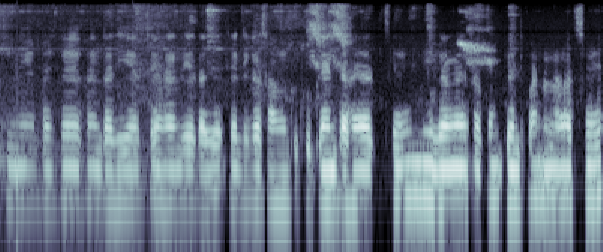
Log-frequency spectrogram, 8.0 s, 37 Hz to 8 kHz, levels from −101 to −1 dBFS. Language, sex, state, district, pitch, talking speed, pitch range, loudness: Bengali, male, West Bengal, Purulia, 110 Hz, 105 wpm, 105-110 Hz, -21 LUFS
